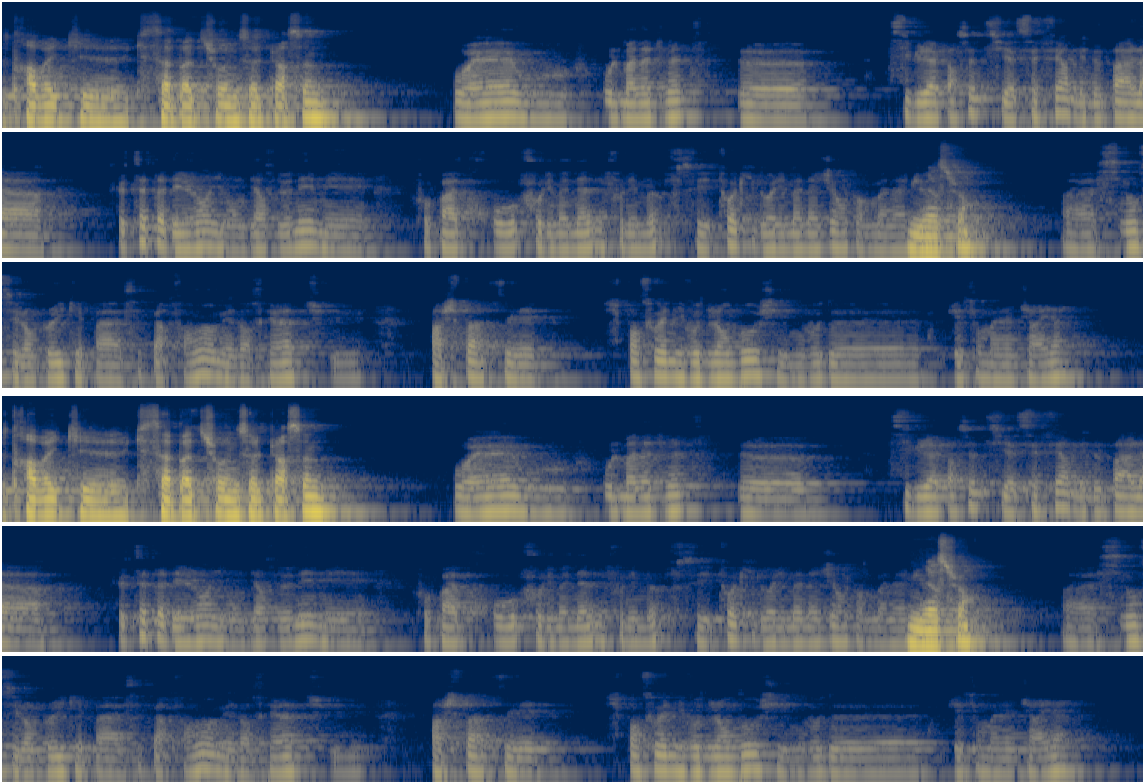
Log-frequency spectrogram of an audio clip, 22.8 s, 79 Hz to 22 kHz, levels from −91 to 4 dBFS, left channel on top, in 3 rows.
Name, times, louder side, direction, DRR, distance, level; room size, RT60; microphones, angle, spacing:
voice 1, 0.0-2.2 13.6-14.1, right 3 dB, 80° right, 14 dB, 0.7 m, -23 dB
voice 2, 3.0-5.4 5.9-7.9 8.5-10.0 10.4-13.9 14.7-17.6 18.1-18.8 19.4-22.3, left 1 dB, 40° left, 3 dB, 1.0 m, -37 dB
20.0 x 12.0 x 4.1 m, 0.83 s
head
